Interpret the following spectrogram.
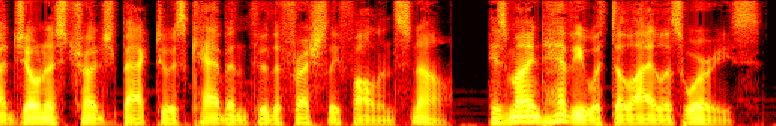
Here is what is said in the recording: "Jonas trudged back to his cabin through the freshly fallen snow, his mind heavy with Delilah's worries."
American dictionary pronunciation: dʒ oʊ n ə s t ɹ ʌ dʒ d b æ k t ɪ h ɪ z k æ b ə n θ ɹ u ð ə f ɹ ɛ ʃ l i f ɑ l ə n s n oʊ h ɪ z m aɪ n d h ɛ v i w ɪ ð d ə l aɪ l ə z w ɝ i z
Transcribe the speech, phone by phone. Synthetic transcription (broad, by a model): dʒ oʊ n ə s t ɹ ʌ dʒ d b æ k t ɪ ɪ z k æ b ə n θ ɹ u ð ə f ɹ ɛ ʃ l i f ɑ l ə n s n oʊ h ɪ z m aɪ n d h ɛ v i w ɪ ð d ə l aɪ l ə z w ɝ i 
